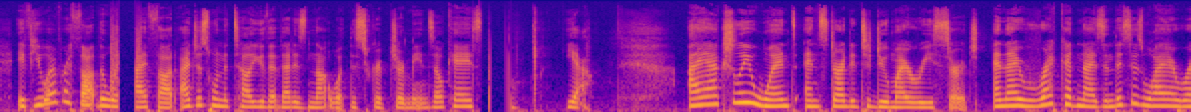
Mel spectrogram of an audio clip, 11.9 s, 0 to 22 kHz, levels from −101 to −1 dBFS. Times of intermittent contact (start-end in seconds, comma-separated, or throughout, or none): 1.10-1.40, 4.72-5.17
